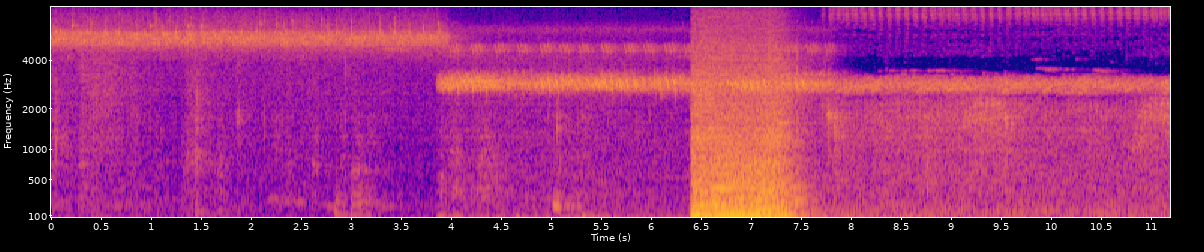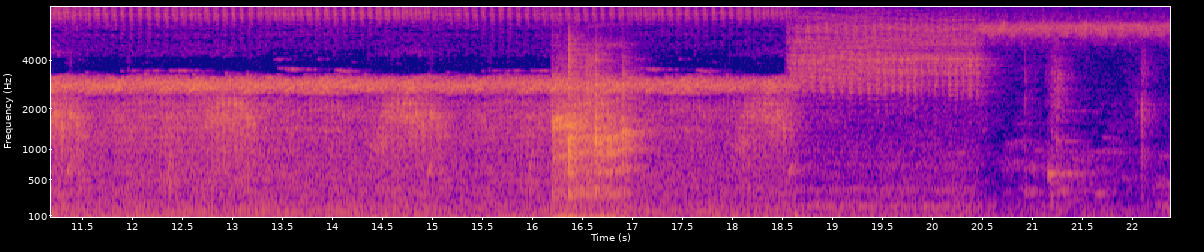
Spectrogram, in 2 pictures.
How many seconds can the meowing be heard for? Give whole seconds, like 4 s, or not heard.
2 s.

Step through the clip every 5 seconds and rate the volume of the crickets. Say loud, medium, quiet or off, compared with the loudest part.
loud, loud, medium, medium, quiet.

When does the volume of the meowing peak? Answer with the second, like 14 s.
7 s.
